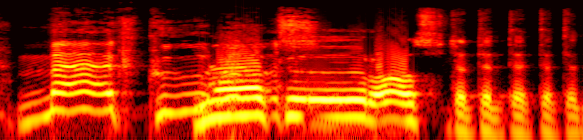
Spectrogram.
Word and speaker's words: Macross: you got to say it like the Japanese opening. Macross.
